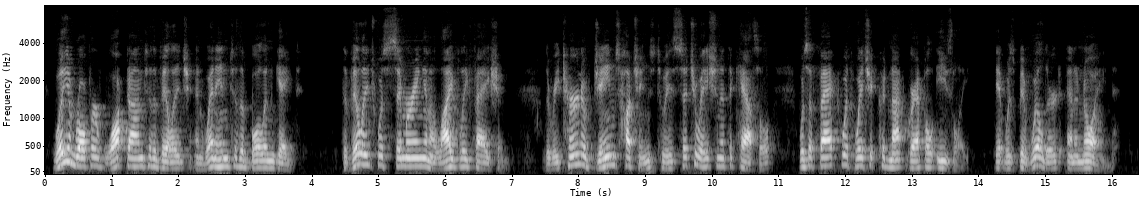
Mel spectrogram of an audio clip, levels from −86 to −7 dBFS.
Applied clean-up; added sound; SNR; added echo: none; none; none; none.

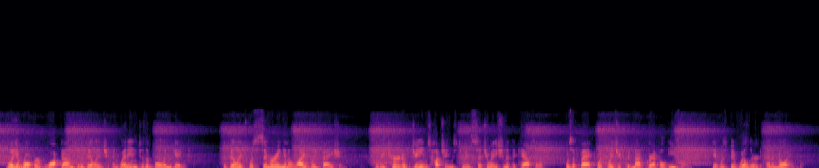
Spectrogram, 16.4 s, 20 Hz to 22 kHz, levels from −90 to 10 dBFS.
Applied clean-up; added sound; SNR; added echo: none; Breathing; 19 dB; none.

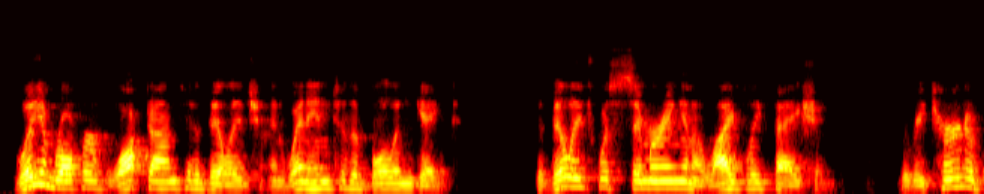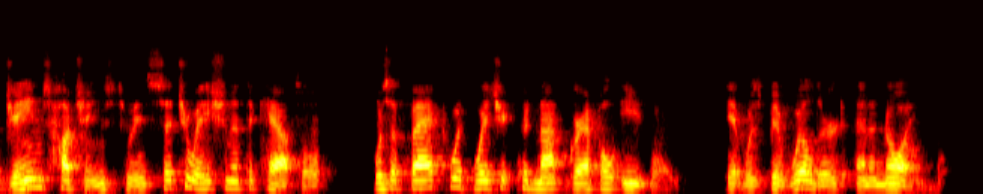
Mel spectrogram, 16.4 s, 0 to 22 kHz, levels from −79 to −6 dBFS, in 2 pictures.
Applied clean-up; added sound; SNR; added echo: neural mask model Resemble Enhance denoiser.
